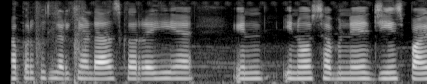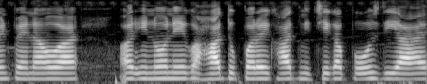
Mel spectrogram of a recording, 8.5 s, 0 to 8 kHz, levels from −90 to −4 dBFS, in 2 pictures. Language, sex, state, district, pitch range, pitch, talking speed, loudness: Hindi, female, Himachal Pradesh, Shimla, 200-210 Hz, 205 Hz, 205 wpm, -21 LUFS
